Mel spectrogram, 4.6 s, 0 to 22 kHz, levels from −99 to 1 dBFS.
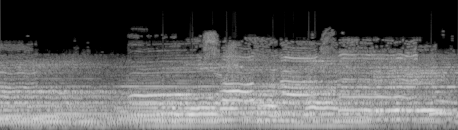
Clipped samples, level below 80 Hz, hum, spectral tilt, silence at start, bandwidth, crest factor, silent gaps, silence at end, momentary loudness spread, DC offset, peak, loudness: under 0.1%; -50 dBFS; none; -5.5 dB/octave; 0 s; 9.6 kHz; 12 dB; none; 0 s; 7 LU; under 0.1%; -6 dBFS; -19 LUFS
